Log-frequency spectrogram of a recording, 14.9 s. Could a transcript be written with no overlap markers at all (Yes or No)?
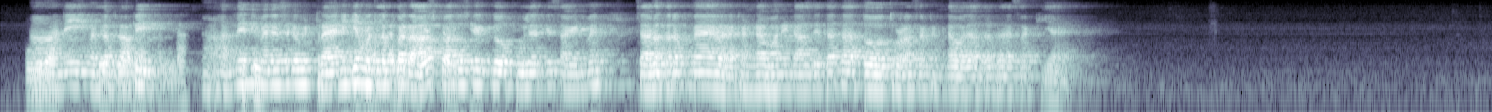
No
